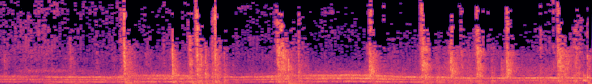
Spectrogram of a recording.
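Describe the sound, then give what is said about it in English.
A jammed hatch is forced open, heard as many sharp knocks and clanks at irregular intervals. The impacts sit over a steady, loud low rumble. “Okay, see if you can get the hatch open, though.”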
